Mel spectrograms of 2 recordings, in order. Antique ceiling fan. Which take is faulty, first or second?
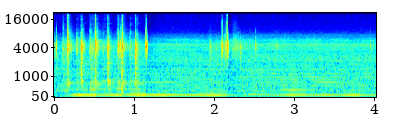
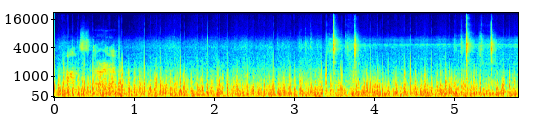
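first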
